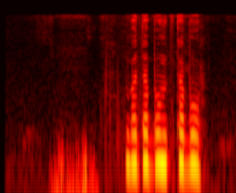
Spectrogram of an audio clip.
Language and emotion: Russian, neutral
